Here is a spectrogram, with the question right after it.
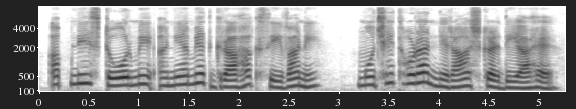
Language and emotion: Hindi, sad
